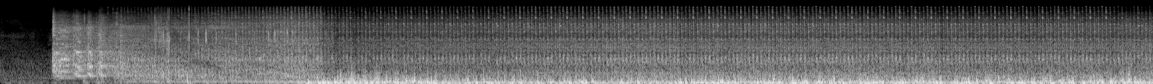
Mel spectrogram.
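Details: Toyota Hilux diesel: a few seconds of starter cranking, then catches into steady even diesel clatter at idle with no knocks; normal, healthy start and idle.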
